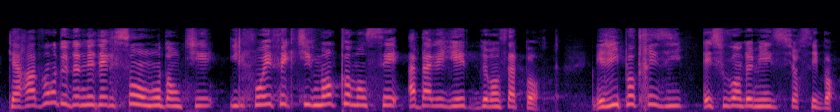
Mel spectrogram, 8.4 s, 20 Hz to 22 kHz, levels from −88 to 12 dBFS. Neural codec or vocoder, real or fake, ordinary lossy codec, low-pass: codec, 16 kHz, 2 kbps, FreqCodec, larger model; fake; none; none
